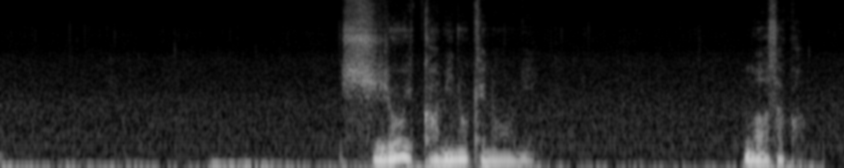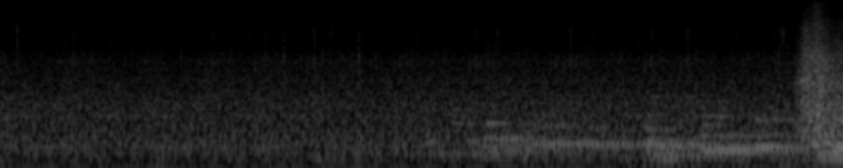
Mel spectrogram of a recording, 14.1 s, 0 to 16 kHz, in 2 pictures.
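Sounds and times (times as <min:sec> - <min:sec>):
heavy rain: 0:00.0 - 0:06.8, 0:13.6 - 0:14.0
speech: 0:02.8 - 0:04.6, 0:06.2 - 0:06.8.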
